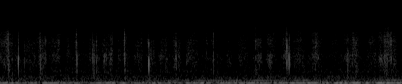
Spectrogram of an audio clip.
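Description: Fingernails scratch along the front pocket opening and stitched seams of worn black denim shorts, making quiet, dry, brushy scrapes with brief bright flicks. A steady low hum sits underneath the scratching throughout.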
